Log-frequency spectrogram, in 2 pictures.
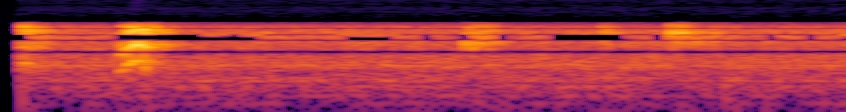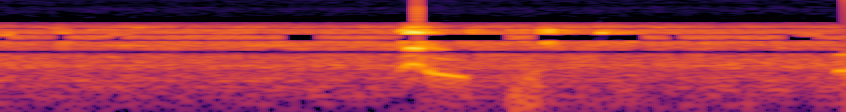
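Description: A dog barking: a sharp bark about half a second in and a louder one near the end that drops in pitch, with a few fainter sounds between.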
